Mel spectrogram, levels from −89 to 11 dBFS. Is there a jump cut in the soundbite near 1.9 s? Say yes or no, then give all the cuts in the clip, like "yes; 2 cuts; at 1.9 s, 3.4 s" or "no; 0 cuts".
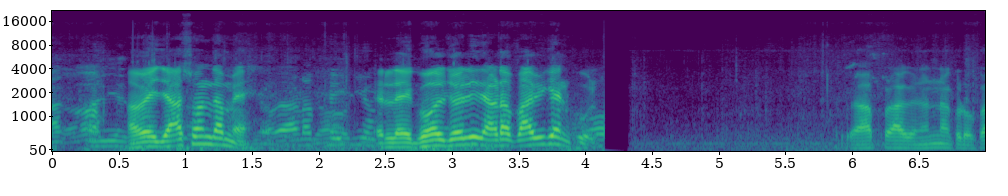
no; 1 cut; at 4.2 s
